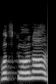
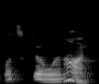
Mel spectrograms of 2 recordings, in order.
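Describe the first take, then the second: First: It is said in a startled, alarmed way. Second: It is said calmly and gently.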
